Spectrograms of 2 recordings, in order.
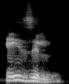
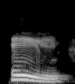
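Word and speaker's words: aisle: island and this is It's not asil, it's ale.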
